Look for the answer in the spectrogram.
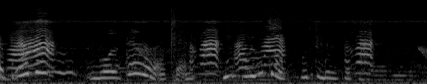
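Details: Talking common myna, said to be 6 months or 9 years old, giving quick voice-like phrases of bent harmonic syllables in a fast run, with a constant thin high tone behind.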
